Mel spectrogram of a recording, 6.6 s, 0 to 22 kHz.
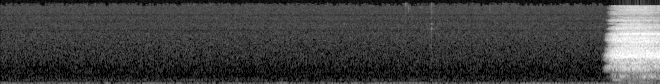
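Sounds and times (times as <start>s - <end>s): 
inhale through the nose during a guided breathing exercise: 6.1s - 6.5s.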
